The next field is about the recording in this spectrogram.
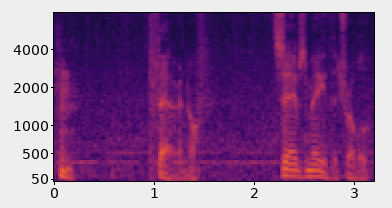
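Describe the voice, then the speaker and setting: An actor playing a haughty, sardonic guard commander in a video game, deliberate and menacing. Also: male voice, very deep voice, very animated, over music, heavily acted. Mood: scornful. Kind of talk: video game character acting. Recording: clearly noisy, rainy ambience.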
